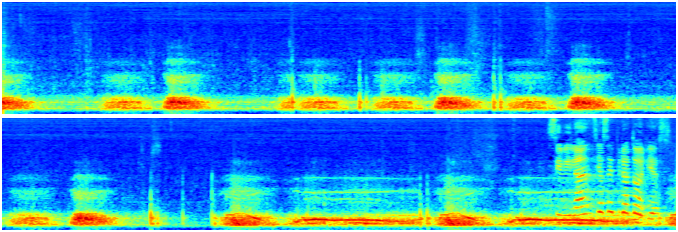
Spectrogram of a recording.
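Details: Wheezes heard on auscultation over the trachea.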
